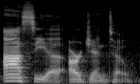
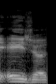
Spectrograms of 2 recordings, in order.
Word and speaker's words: Asia Argento: now written a new opinion piece on the Asia Argento case. Yes, that's right. It's pronounced Asia Argento. Sorry, it's just the way it's pronounced. So if you hear somebody say Asia, just correct them.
